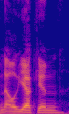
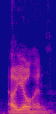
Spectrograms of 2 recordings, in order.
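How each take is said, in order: First: The last syllable starts with a hard k sound. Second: The last syllable starts with a soft h sound. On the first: The speaker calls it wrong. "it depends on how you say" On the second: The speaker calls it right. "there's no kiss sound. It's like the K and the H is like a like a h"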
